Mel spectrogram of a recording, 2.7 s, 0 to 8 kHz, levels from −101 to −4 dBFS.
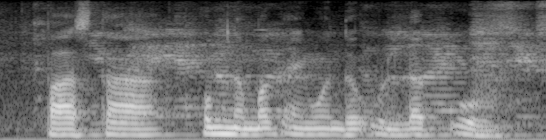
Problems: background conversations at intervals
